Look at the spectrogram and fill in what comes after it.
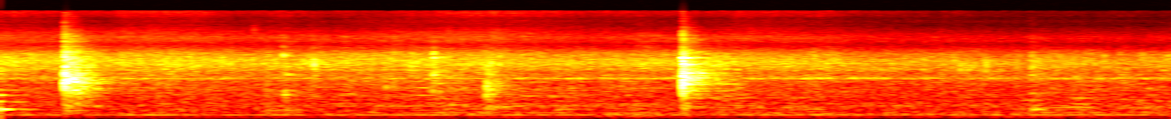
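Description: Chicken, tomatoes and spices sizzling in oil in an aluminium pot while a metal ladle stirs and scrapes through them. The ladle knocks sharply against the pot twice, just after the start and about halfway through, with a few lighter taps between.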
